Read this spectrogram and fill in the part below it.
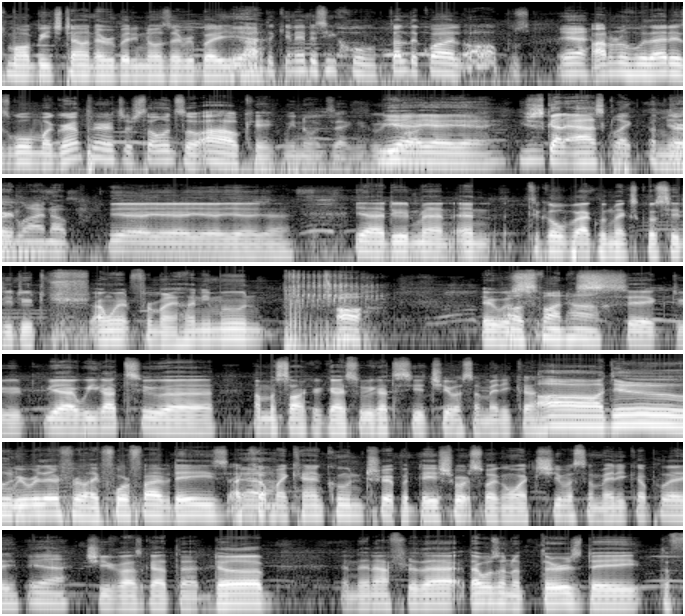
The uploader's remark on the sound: Recorded Live from The Footy Festival 2.0.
